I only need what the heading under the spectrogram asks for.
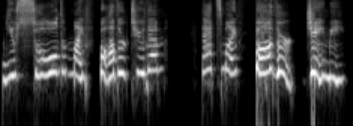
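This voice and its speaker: A raw, high, heartbroken young woman, as a woman narrator plays her, pleading with a friend who betrayed her. Her voice climbs and strains to loud anguished cries in a dry, close storybook reading. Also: a little slow, husky, dry recording. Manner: pleading, rising to anguished shouts.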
